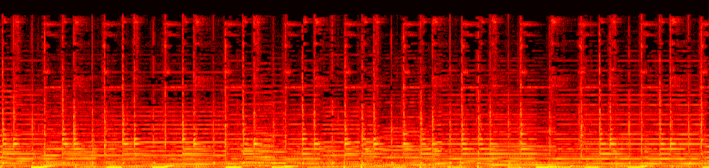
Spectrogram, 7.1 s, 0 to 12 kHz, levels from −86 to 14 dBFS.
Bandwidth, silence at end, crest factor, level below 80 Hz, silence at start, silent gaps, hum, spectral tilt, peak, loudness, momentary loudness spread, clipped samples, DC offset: 11.5 kHz; 0 s; 12 dB; -32 dBFS; 0 s; none; none; -5.5 dB/octave; -6 dBFS; -19 LUFS; 2 LU; under 0.1%; under 0.1%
